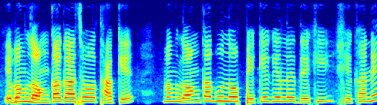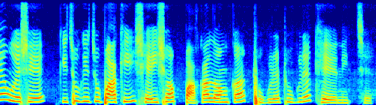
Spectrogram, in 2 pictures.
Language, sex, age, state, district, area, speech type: Bengali, female, 30-45, West Bengal, Dakshin Dinajpur, urban, spontaneous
